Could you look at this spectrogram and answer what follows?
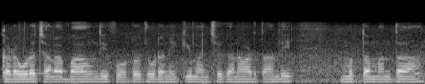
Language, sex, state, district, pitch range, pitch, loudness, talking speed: Telugu, male, Andhra Pradesh, Anantapur, 120-125 Hz, 120 Hz, -17 LUFS, 140 wpm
